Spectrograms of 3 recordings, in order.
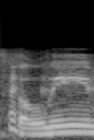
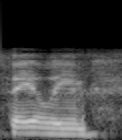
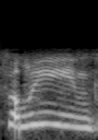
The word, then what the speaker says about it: Saline: So and I did know seline cuz my kid swims there a lot. But I did used to call it saline cuz that's how it's spelled.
